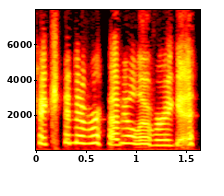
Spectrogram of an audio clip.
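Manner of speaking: high, fast squeal of a flustered mom; mock mortified mom. Mimicking the other mom after the haircut, high and fast. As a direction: ham up the embarrassed mother's panic. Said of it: "She's like".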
